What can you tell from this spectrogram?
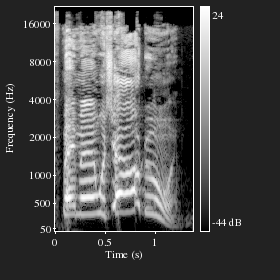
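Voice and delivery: hammed-up nosy interruption; mock nosy student. Nosy student butting in loudly.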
